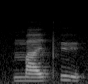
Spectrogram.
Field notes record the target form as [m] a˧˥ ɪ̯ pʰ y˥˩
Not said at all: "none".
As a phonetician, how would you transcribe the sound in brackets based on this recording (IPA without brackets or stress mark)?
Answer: m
